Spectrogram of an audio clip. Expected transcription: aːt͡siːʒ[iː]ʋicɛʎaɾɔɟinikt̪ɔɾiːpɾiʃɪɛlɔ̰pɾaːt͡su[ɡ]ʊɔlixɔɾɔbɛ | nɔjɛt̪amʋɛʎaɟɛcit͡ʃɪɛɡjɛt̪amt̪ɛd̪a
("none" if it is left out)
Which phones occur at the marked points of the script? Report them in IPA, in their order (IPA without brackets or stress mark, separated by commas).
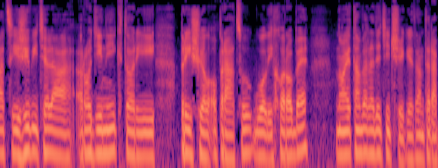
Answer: i, ɡ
